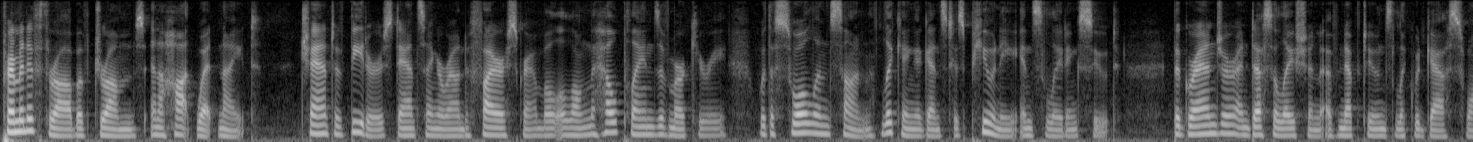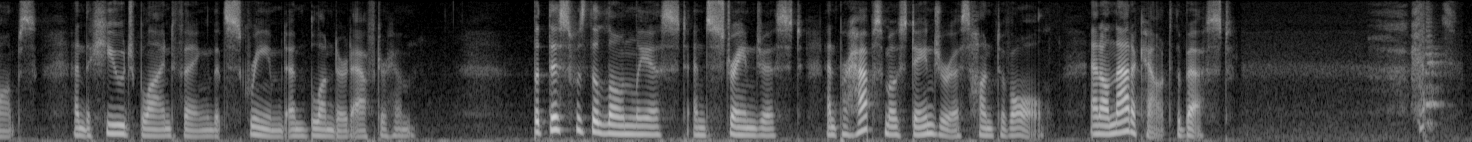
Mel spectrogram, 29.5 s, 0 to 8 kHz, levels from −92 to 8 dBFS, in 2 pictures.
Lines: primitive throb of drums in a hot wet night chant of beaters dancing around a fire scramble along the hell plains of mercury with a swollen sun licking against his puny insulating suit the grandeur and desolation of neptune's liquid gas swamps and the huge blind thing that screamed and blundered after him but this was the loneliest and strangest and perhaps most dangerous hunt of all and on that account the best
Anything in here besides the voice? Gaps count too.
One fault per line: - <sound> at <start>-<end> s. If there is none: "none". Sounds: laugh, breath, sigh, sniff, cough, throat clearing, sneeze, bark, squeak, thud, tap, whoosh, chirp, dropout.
- sneeze at 28.4-29.3 s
